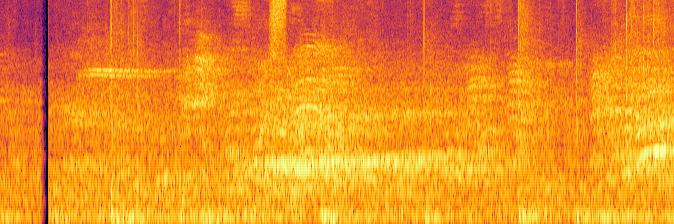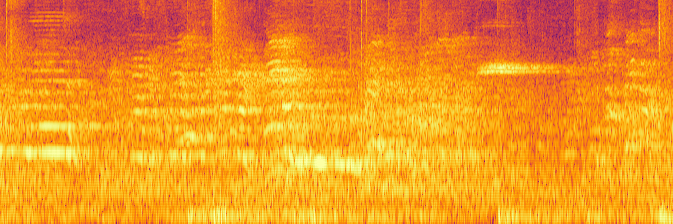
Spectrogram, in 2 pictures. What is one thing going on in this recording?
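A volleyball is bumped and hit during a rally.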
